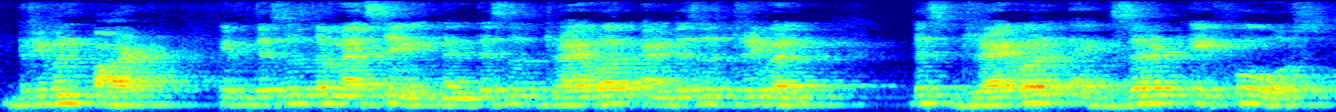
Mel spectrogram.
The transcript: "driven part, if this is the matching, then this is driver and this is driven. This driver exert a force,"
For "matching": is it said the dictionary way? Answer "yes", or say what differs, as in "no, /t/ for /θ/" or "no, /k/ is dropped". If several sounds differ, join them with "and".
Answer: no, /s/ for /tʃ/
